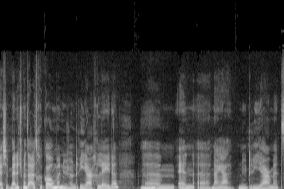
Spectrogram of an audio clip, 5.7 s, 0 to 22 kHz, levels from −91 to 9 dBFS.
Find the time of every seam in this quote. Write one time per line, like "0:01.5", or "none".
0:02.6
